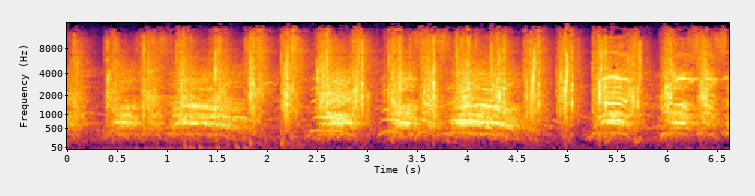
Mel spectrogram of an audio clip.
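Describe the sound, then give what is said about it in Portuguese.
A loud crowd of students protesting over a bus fare increase in São Paulo, gathered in the middle of the city council plenary chamber with some councillors and surrounded by police, shouts in unison, their chant rising and falling in steady rhythmic bursts about once a second, with a constant roar of voices beneath. “Nesse momento, o tumulto continua, os estudantes estão no meio do plenário, reunidos com alguns vereadores, cercados pela polícia, protestando para marcar uma data para a próxima negociação sobre o aumento na tarifa de ônibus em São Paulo.”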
